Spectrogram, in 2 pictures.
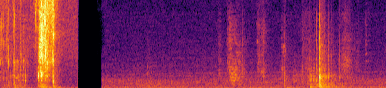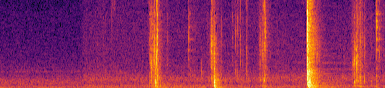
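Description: Hands press and squelch a thick, sticky slime with soft wet pops.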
